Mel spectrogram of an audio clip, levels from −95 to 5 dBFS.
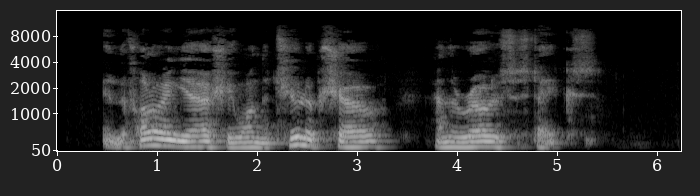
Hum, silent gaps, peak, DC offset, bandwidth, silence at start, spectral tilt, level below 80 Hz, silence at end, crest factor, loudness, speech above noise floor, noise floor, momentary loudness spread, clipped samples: none; none; -14 dBFS; under 0.1%; 10 kHz; 0.45 s; -6 dB/octave; -82 dBFS; 0.9 s; 16 dB; -30 LUFS; 49 dB; -78 dBFS; 16 LU; under 0.1%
